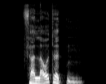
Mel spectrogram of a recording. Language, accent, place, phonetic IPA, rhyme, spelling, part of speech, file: German, Germany, Berlin, [fɛɐ̯ˈlaʊ̯tətn̩], -aʊ̯tətn̩, verlauteten, adjective / verb, De-verlauteten.ogg
- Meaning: inflection of verlauten: 1. first/third-person plural preterite 2. first/third-person plural subjunctive II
